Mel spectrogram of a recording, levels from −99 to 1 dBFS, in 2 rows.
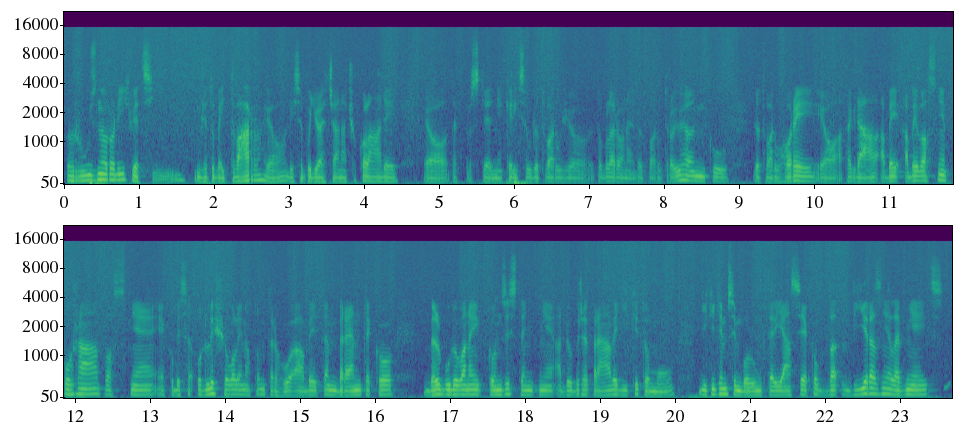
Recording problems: hiss; loud; throughout; 8 dB below the speech

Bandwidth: 15 kHz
